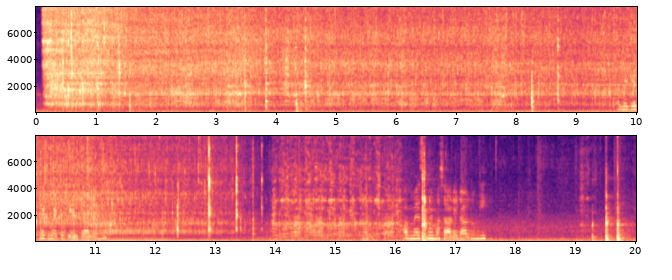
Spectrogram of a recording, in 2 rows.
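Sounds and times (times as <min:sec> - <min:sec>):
paste sizzling in hot oil: 0:00.1 - 0:16.3
wooden spoon stirring: 0:12.3 - 0:16.8.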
